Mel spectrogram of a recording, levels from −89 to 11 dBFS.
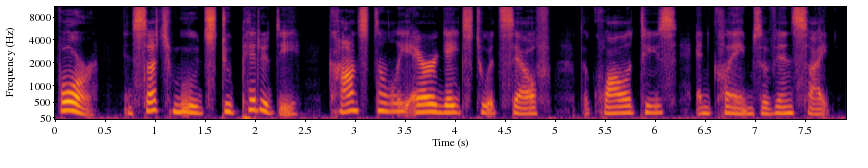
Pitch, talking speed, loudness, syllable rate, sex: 200 Hz, 115 wpm, -19 LUFS, 4.0 syllables/s, female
